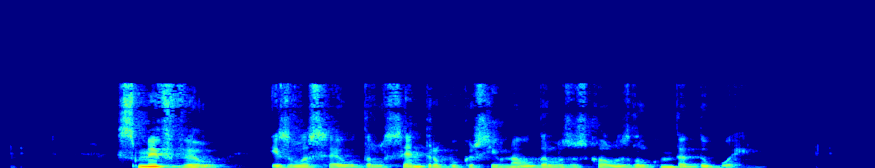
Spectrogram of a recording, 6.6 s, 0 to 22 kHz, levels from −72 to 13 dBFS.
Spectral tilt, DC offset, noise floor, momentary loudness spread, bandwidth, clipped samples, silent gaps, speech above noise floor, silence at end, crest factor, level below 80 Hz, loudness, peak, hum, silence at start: -5 dB/octave; under 0.1%; -71 dBFS; 15 LU; 11.5 kHz; under 0.1%; none; 47 dB; 1 s; 24 dB; -60 dBFS; -25 LUFS; -2 dBFS; none; 0.9 s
